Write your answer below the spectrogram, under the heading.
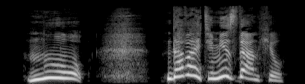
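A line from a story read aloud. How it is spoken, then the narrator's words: Young woman's exclamation. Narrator (Russian): воскликнула одна из девушек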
